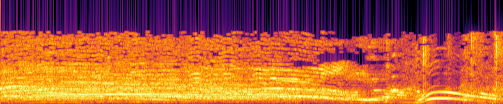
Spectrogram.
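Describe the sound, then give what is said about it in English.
A large crowd yells "hello" to ACB Radio World together in one sustained, drawn-out group shout lasting several seconds at a California Council of the Blind gathering, then trails off into scattered rising whoops and cheers near the end. “Can we have everyone yell as loud as they can, hello to ACB Radio World.”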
